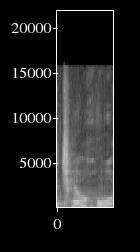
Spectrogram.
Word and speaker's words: Qian: name is chaim who if I don't say chair who how many of you will pronounce my first name correct good so it's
